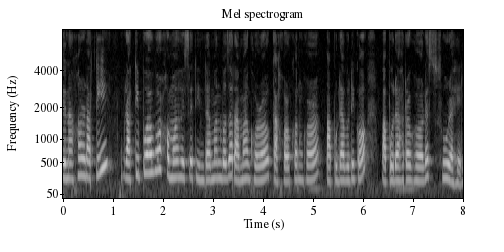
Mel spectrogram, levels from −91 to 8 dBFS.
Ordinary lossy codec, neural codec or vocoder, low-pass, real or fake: none; none; none; real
